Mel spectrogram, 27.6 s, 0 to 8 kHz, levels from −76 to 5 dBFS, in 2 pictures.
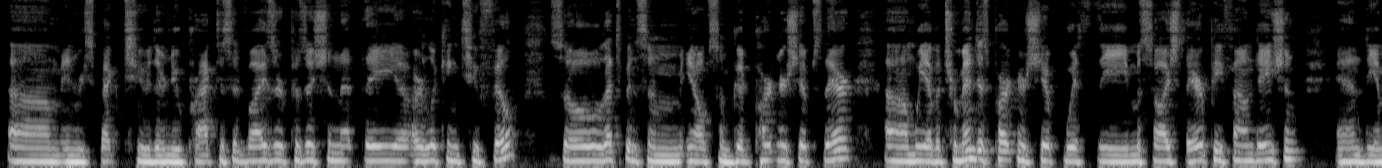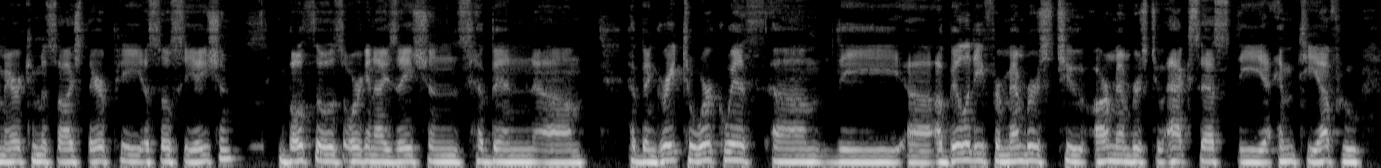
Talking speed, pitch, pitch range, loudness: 150 wpm, 125 Hz, 115-135 Hz, -18 LUFS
